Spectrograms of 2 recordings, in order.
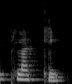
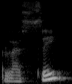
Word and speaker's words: placé: les trois premières personnes, si je ne mets pas l'acide, ça va prononcer plaqué. Donc, je vais obtenir le son que. Mais moi, j'ai le son s dans l'infinitif placé et non plaqué.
